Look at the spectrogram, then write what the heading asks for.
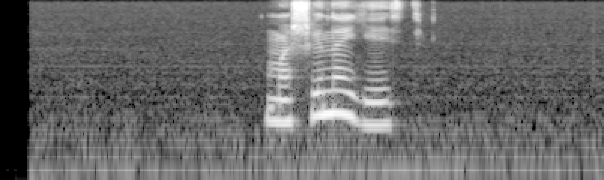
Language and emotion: Russian, neutral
